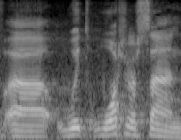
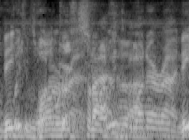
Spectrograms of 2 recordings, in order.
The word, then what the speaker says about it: Witwatersrand: Students at the University of Witwatersrand, I think that's the pronunciation, Witwatersrand, yes, in Johannesburg, they were prevented from registering for a new semester because they failed to secure state subsidies.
